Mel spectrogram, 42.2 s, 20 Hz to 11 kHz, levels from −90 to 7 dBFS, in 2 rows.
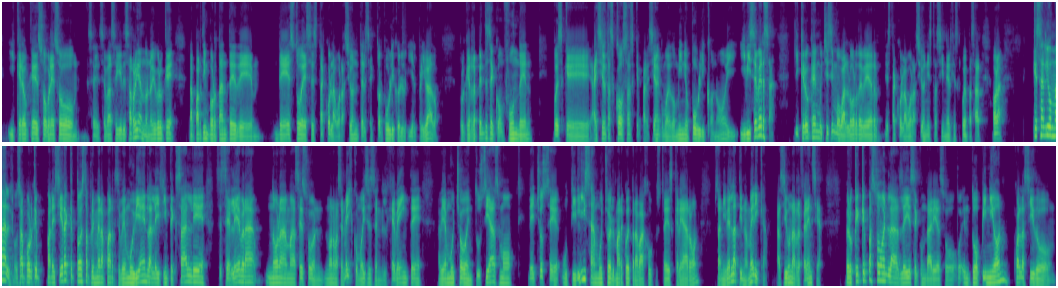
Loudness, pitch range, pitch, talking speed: -20 LUFS, 105-125 Hz, 110 Hz, 205 wpm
